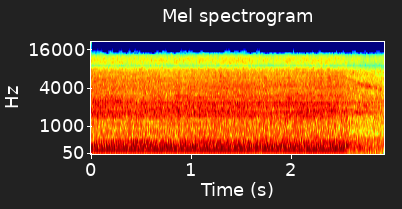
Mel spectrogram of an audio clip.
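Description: A CFMOTO Cforce 800 Touring ATV engine holds a loud, steady high rev with a strong droning tone, then eases off near the end, heard close up with no talking.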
